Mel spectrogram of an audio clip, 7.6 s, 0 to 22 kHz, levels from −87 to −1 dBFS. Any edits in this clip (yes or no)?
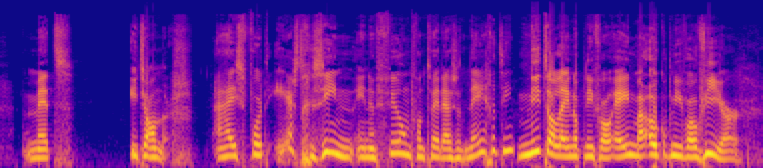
yes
